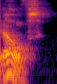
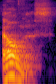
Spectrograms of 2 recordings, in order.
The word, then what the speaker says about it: Elvis: "Dad, when are we going to get to see the elves?" And I said, No, not elves. It's Elvis. "Oh, is this his house?"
